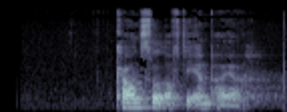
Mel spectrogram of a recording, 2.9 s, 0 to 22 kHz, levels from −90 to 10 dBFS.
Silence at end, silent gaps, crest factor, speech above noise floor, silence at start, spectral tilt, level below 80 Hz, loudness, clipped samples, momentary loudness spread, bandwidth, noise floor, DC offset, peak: 0.25 s; none; 20 dB; 43 dB; 1.15 s; -4 dB/octave; -78 dBFS; -28 LUFS; under 0.1%; 14 LU; 15.5 kHz; -70 dBFS; under 0.1%; -10 dBFS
